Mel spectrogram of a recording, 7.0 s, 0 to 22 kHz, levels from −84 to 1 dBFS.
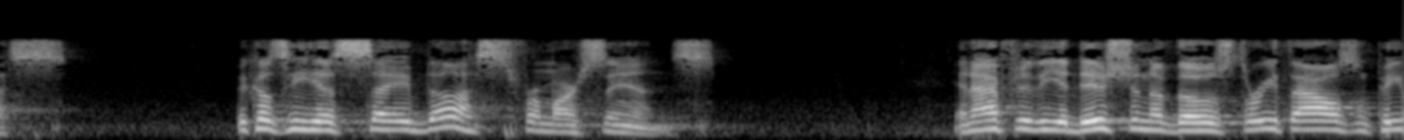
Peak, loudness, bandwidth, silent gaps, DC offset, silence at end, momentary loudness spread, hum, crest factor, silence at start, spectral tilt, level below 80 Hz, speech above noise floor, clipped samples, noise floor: -2 dBFS; -20 LUFS; 8.2 kHz; none; under 0.1%; 0 s; 15 LU; none; 18 dB; 0 s; -3 dB/octave; -70 dBFS; 44 dB; under 0.1%; -64 dBFS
